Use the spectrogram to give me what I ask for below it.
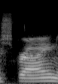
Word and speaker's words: Skrein: Yeah, so Ed Skrein or Skrine, is that what it is? Skrine was how you say it.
